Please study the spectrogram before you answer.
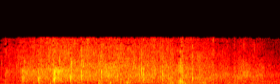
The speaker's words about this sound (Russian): Пожалуйста, аплодируйте.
